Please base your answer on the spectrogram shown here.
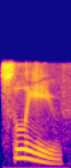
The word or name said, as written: sleave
